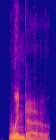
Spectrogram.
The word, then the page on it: window: British English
